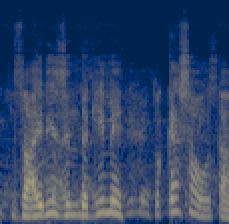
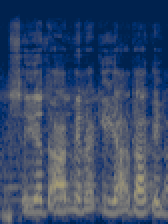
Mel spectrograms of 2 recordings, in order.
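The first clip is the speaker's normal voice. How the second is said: ordinary talk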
